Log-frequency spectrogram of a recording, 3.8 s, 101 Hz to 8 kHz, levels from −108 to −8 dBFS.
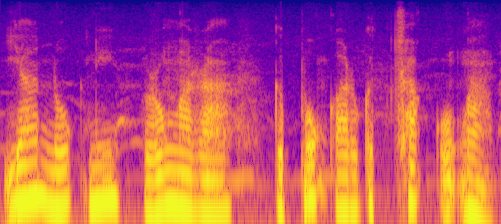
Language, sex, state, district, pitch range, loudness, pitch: Garo, male, Meghalaya, North Garo Hills, 125-150 Hz, -15 LUFS, 135 Hz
